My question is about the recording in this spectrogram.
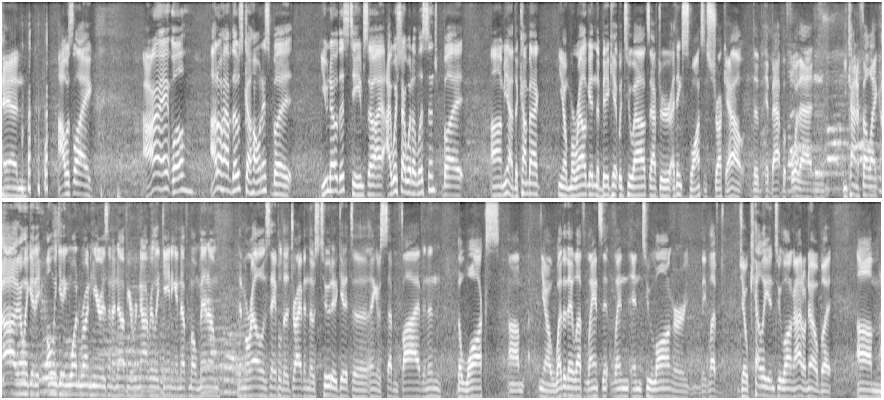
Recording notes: Live from the National Sports Collectors Convention in Rosemont. The CHGO Cubs Podcast crew is out and about with the Diehards!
